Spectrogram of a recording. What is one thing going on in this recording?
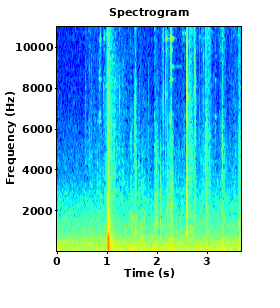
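Gunshots crack a few times.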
